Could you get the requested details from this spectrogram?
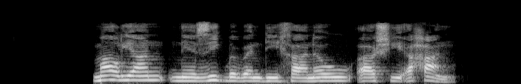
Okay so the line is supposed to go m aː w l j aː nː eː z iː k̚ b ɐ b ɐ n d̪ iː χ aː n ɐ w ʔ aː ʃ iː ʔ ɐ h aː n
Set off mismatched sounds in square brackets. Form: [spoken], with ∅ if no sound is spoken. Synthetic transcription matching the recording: m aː [∅] l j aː nː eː z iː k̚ b ɐ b ɐ n d̪ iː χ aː n ɐ w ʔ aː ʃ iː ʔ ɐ [ħ] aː n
